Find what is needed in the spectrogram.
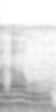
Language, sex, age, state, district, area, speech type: Kannada, female, 60+, Karnataka, Gadag, rural, spontaneous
